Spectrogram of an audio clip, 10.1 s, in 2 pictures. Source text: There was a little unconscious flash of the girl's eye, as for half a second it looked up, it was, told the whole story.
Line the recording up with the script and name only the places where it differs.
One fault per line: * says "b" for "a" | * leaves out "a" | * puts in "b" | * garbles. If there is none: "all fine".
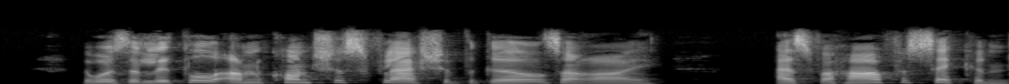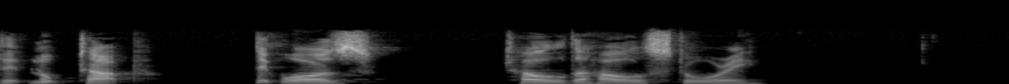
all fine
